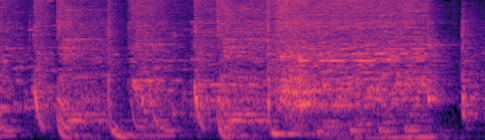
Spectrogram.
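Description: Colour bass (melodic dubstep) drop: deep bass notes and quick falling pitch swoops in a choppy, stop-start rhythm, over layered synth chords.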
